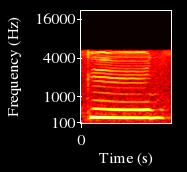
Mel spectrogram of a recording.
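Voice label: "gyun3", Cantonese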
